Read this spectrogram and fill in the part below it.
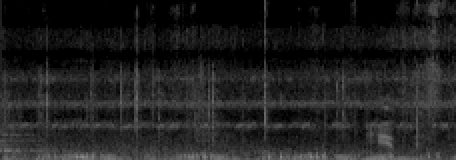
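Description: Racing pigeons coo repeatedly in soft, rolling phrases, close by, with faint high chirps and a steady background hum.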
